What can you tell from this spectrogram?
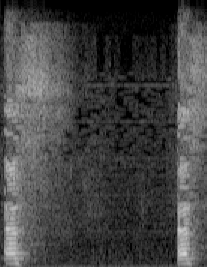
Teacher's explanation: بطن الشفة السفلى مع الثنايا العليا، يعني أقول أف أف، يبقى الإيه البطن الشفة السفلى مع أسنان هنا العليا.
